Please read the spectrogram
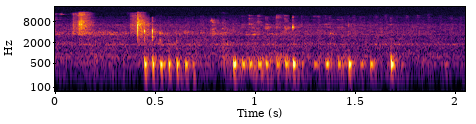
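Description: Faint, quick scuffing strokes of a foam ink blending tool being dabbed on an ink pad and worked over cardstock through a stencil, starting about half a second in.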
